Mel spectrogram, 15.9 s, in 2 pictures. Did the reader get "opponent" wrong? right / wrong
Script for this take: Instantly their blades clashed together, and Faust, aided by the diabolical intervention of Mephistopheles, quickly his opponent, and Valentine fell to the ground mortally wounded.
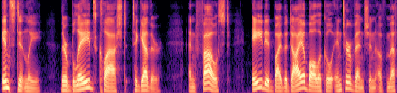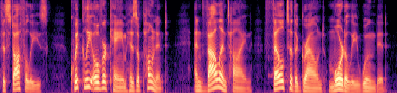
right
